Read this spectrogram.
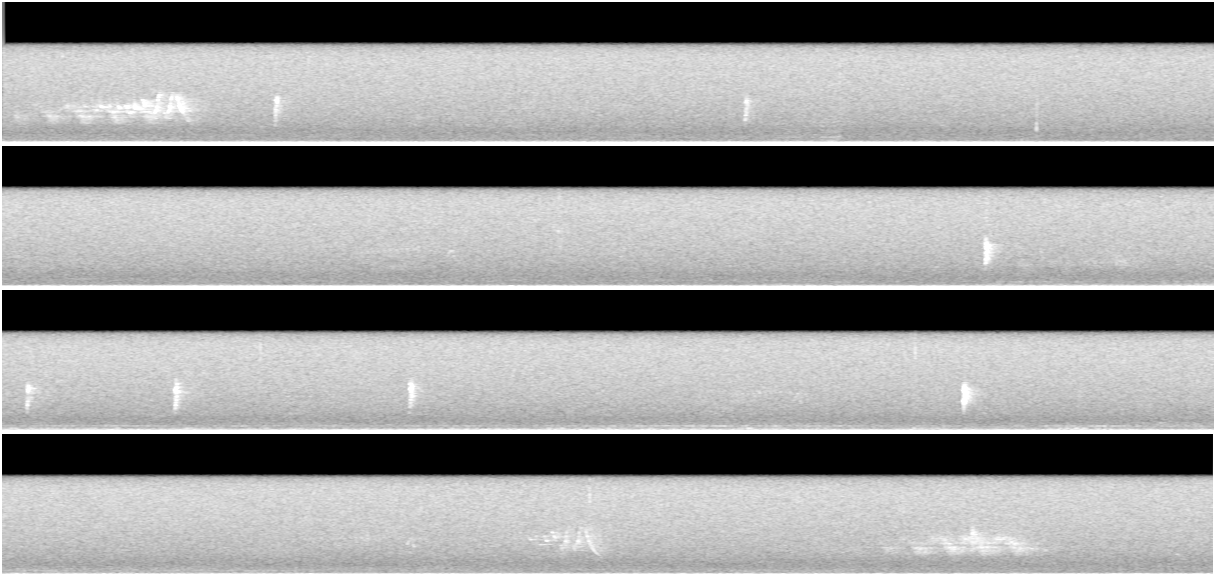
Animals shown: Chestnut-sided Warbler (Setophaga pensylvanica)
Ovenbird (Seiurus aurocapilla)
Red Squirrel (Tamiasciurus hudsonicus)

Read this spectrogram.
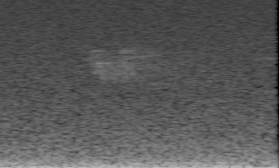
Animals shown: Blue Jay (Cyanocitta cristata)
Red-eyed Vireo (Vireo olivaceus)

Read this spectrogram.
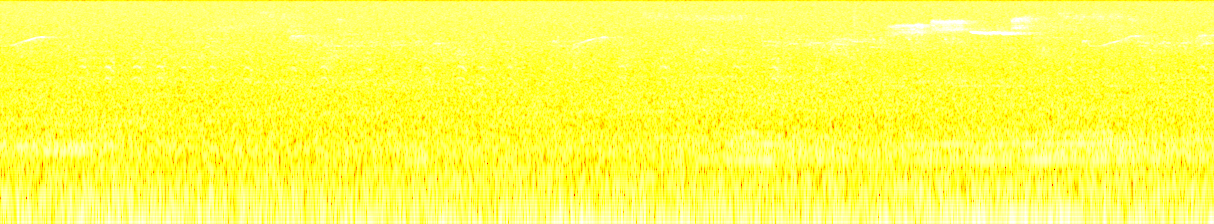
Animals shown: White-breasted Nuthatch (Sitta carolinensis)
Eastern Wood-Pewee (Contopus virens)
Black-capped Chickadee (Poecile atricapillus)
Black-throated Green Warbler (Setophaga virens)

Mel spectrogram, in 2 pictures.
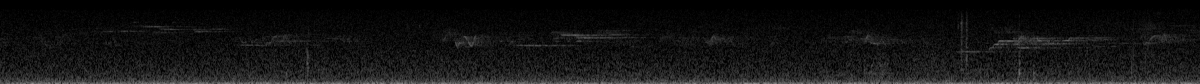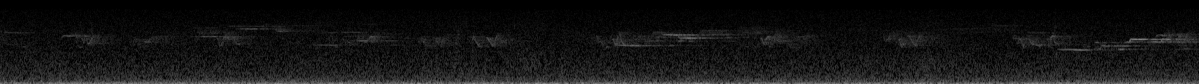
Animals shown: Hermit Thrush (Catharus guttatus)
Red-eyed Vireo (Vireo olivaceus)

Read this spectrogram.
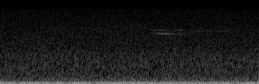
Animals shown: Black-throated Green Warbler (Setophaga virens)

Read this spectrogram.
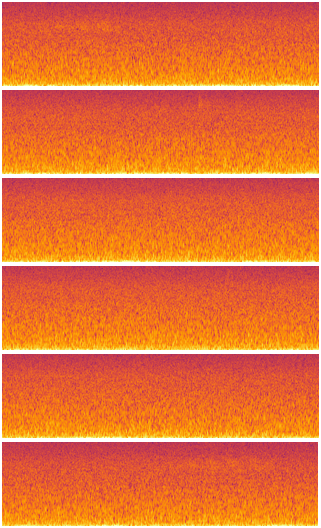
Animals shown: Ovenbird (Seiurus aurocapilla)

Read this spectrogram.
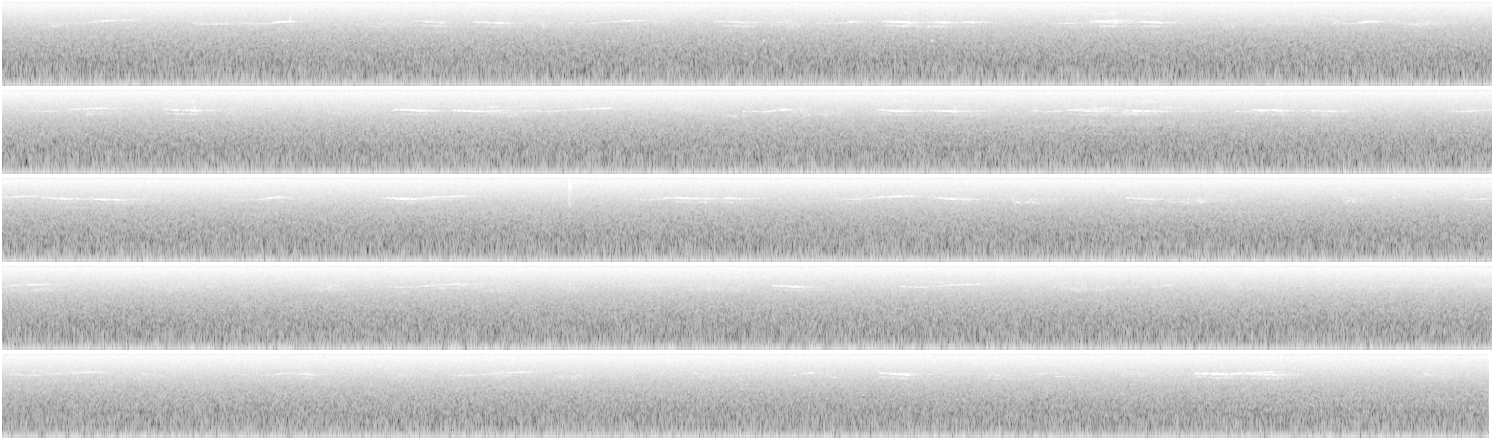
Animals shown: Blue-headed Vireo (Vireo solitarius)
Eastern Wood-Pewee (Contopus virens)
Blue Jay (Cyanocitta cristata)

